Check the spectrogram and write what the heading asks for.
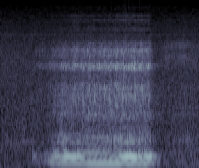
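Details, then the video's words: Female Basset Hound Coco, lazy and napping on the couch, lets out one steady, droning, buzzy snore of about a second, low and rattling, in a quiet room. "Snoring Basset Hound"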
